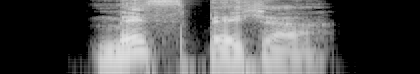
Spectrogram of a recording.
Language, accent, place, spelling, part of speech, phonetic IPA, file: German, Germany, Berlin, Messbecher, noun, [ˈmɛsˌbɛçɐ], De-Messbecher.ogg
- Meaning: measuring cup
